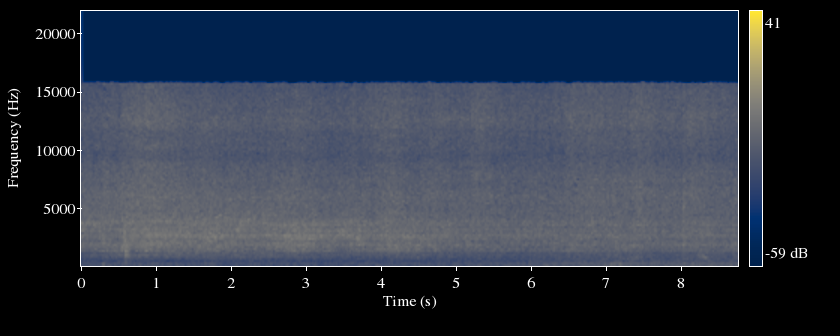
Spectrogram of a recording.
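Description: Onion paste frying in hot oil in a pan, giving a steady sizzle.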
